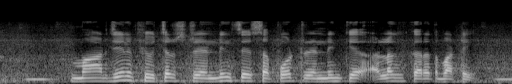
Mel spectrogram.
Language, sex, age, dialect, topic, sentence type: Bhojpuri, male, 25-30, Northern, banking, statement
